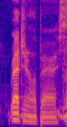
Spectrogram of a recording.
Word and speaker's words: Reginald Bärris: Reginald Bärris.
